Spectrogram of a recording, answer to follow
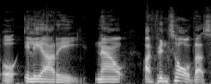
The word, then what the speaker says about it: Illari: I think most people are probably going to just say Illari, but I think it is pronounced Illari.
